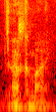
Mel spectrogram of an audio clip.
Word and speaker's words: Akamai: along with leadership roles at I'm going to pronounce this probably wrong Akamai? Akamai.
